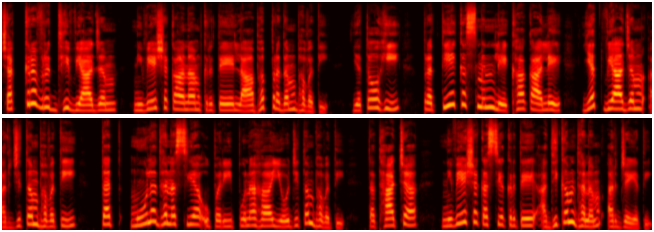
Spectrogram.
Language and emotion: Sanskrit, neutral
